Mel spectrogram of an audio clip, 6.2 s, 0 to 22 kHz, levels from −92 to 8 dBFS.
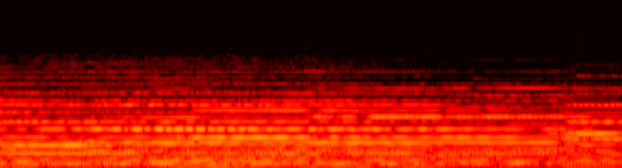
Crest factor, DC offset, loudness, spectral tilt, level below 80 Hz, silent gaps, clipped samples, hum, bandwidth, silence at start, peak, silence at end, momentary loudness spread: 12 dB; under 0.1%; -36 LUFS; -9 dB/octave; -54 dBFS; none; under 0.1%; none; 6 kHz; 0 s; -24 dBFS; 0 s; 4 LU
